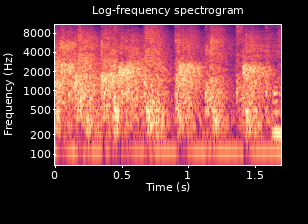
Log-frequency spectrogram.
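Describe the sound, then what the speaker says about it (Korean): Scattered audience clapping at a church young adults gathering, a brief burst of hand claps close by with a low steady hum underneath. "박수 한번"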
